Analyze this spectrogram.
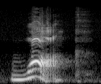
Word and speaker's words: walk: The L doesn't make a sound. We don't say alk, we say awk. Okay, and an example of this was a sight word we just had, walk.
